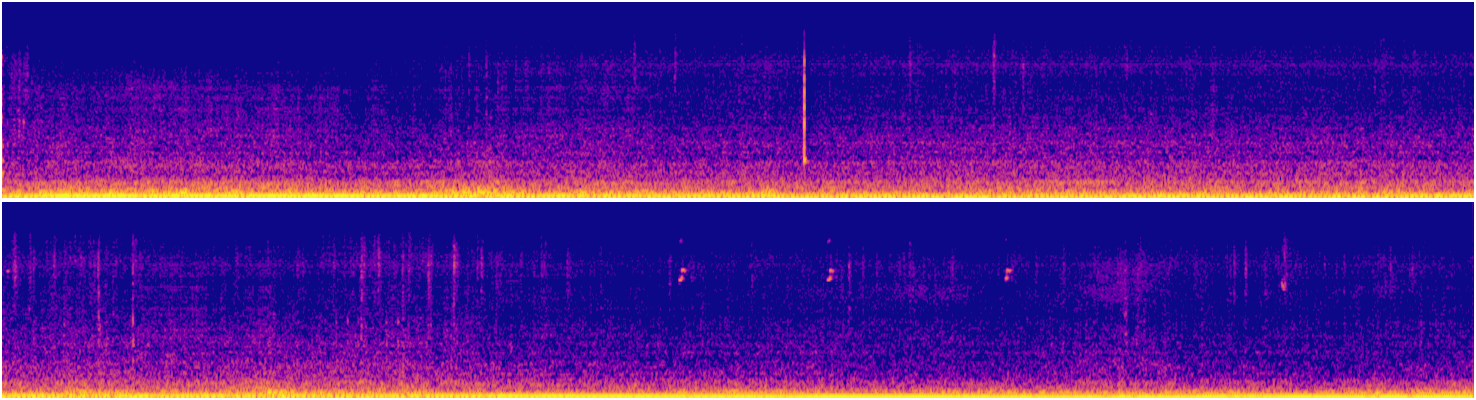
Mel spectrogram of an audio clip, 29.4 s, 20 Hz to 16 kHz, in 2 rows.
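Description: Peugeot 406 sedan on the move: a steady low rumble of engine and road noise, with a brief faint tick about eight seconds in.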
